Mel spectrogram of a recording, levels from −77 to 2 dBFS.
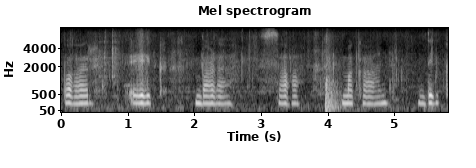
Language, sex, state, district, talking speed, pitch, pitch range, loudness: Hindi, female, Bihar, Kaimur, 60 wpm, 220 Hz, 220-230 Hz, -21 LUFS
